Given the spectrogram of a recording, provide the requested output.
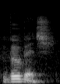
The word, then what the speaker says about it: Bubich: Say that last name again. Bubich. That's how you say it.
